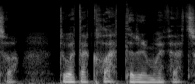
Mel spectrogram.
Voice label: "cledr", Welsh

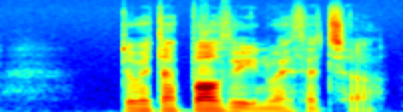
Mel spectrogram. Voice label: "boddi", Welsh

